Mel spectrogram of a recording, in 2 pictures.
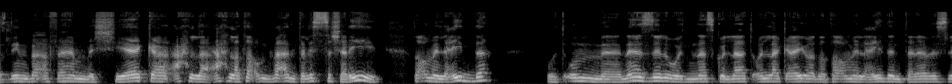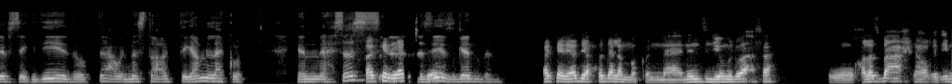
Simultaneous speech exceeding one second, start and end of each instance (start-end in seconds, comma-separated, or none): none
